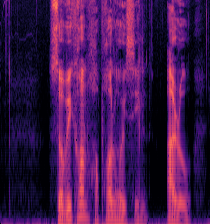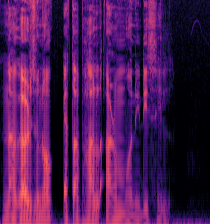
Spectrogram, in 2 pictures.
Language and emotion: Assamese, neutral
